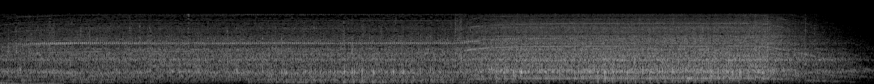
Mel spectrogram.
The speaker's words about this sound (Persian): مخلوط کن و روشن کنین. یه دونه پوره خوشگل از این گوجه فرنگی های خوشگل یه دست رژین در بیارین.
